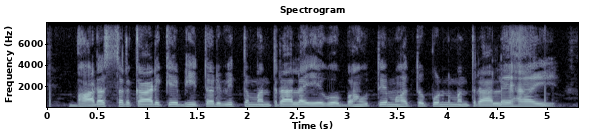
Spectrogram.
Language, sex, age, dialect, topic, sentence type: Magahi, male, 25-30, Western, banking, statement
